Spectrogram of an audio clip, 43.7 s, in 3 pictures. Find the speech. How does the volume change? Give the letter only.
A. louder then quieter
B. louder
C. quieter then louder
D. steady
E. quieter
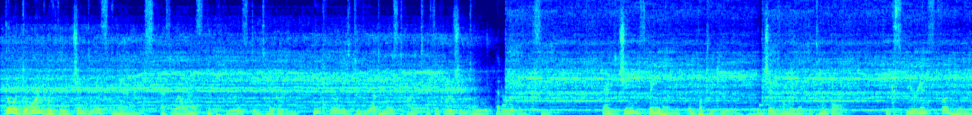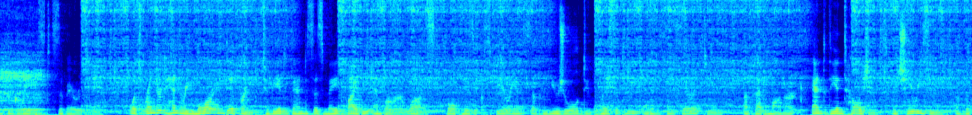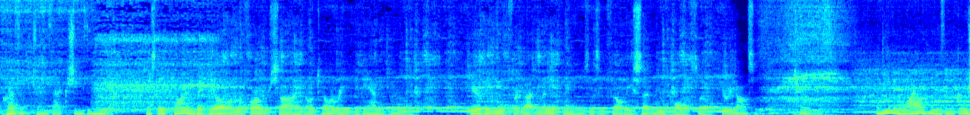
D.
